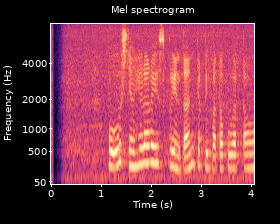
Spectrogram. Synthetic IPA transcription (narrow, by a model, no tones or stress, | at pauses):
puʔʊsd͡ʒɨŋɦilaɾisklint̪ɔnkɨrt̪ipɔt̪ɔkuwart̪awa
